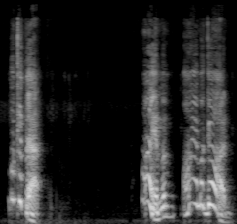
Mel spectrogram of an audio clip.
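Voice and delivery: very high, slow, drawn-out put-on voice. Showing off the figure that just landed on its feet, in a really high-pitched voice. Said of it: "my voice is really high pitched right now".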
